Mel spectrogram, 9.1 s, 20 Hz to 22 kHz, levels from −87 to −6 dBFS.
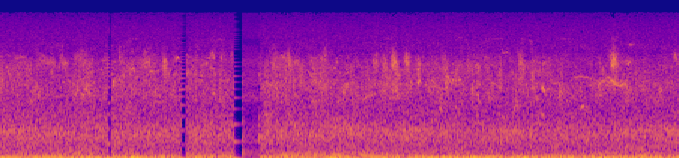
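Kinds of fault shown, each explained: Short concealed packet loss: at 1.44 to 1.48 s, about 30 ms of audio failed to arrive in time. The receiver patched the hole by extending the preceding sound and blending back in, leaving a brief smear or wobble where the original detail is gone.
Burst of packet loss: from 2.41 to 2.48 s, a run of about 60 ms went missing together. The decoder stretched the last sound across the gap and faded it, giving a short held buzz or dimming hiss before the audio resumes further along.
Long network dropout: from 3.12 to 3.45 s, roughly a third of a second of audio is replaced by a sustained, fading continuation of the preceding sound, with no drop to silence, before the audio picks up further on. This is likely a network dropout.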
